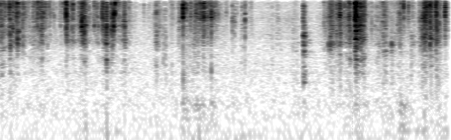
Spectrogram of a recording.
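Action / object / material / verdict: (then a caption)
scrape / dried soap bar / soap / none. A utility knife blade scrapes and shaves crumbly flakes off the surface of a dried, porous, solid purple and pink striped bar of soap held in the hand. The sound is a run of bright, crisp, crackling scratches in short bursts, with almost no low end and quick gaps between strokes.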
